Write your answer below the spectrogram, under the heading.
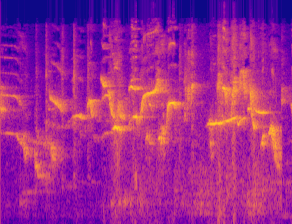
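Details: White-rumped shama singing a fluent sequence of clear whistles, a descending slur at the start, then steady high notes and bright sweeping phrases packed closely together.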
